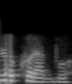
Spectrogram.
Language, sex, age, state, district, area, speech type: Bengali, female, 18-30, West Bengal, Malda, rural, conversation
